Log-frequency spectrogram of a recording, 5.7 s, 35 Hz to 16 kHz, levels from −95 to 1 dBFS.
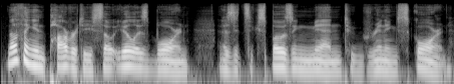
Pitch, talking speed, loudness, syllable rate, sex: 110 Hz, 150 wpm, -20 LUFS, 4.2 syllables/s, male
